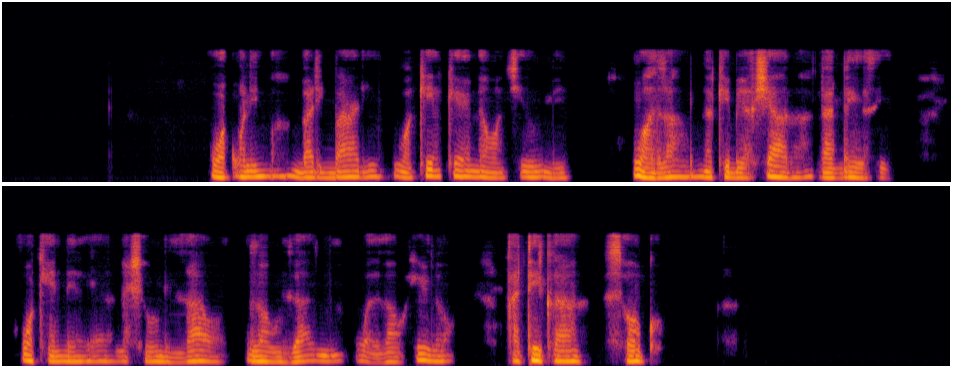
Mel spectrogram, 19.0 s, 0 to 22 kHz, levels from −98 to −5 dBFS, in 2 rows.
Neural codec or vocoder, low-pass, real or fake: codec, 16 kHz, 0.8 kbps, ZipCodec; 7.2 kHz; fake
